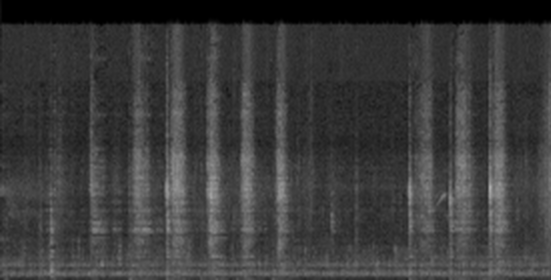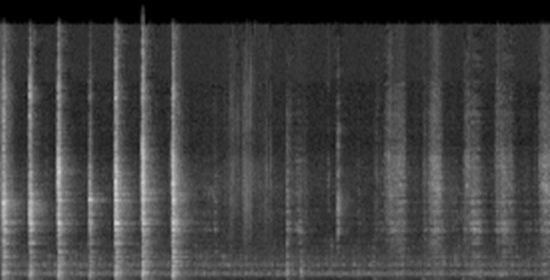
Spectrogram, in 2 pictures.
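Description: Lime zest is rasped off on a grater over a pot of coconut ginger rice, a run of sharp, close scraping strokes in a quick rhythm, with softer, scattered rubbing and scraping around it and no talking.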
